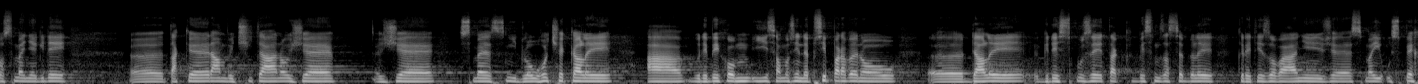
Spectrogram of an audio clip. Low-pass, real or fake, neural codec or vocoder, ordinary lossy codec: 14.4 kHz; fake; autoencoder, 48 kHz, 128 numbers a frame, DAC-VAE, trained on Japanese speech; AAC, 96 kbps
